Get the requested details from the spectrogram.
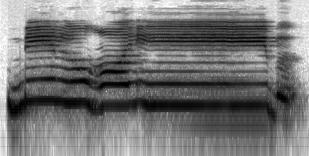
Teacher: با ساکن ہوگا تو یہاں پر قلقلہ لازمی کیا جائے گا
